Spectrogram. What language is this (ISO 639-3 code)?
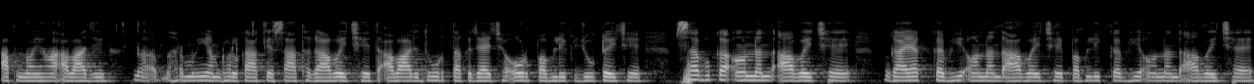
mai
